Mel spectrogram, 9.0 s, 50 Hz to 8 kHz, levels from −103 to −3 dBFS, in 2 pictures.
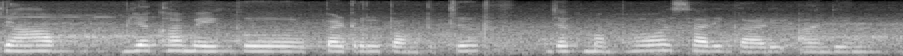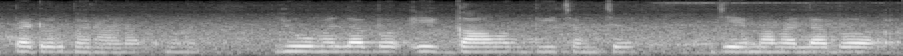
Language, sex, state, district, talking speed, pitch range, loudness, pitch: Garhwali, female, Uttarakhand, Tehri Garhwal, 160 wpm, 220-245 Hz, -18 LUFS, 225 Hz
